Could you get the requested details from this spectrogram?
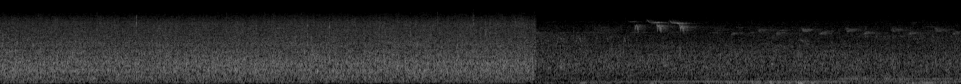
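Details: A grey wagtail near Haaksbergen, Netherlands, gives a few sharp, high, clipped notes after a stretch of rushing water.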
